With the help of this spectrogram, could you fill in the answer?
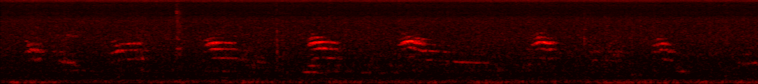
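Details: A kitten gives a series of high, short, slightly rising and falling meows about once a second, eight in all, against a constant low-pitched hum.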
